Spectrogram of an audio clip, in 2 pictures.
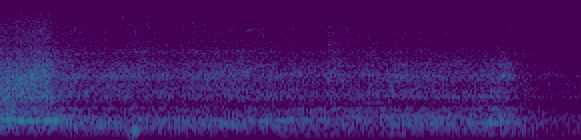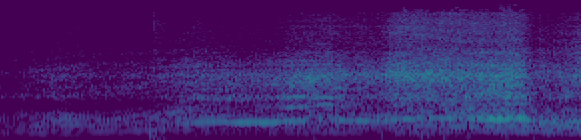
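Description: Dirt-track race cars roar around Lebanon Midway Speedway with a lap and a half left, engines revving and swelling as the field passes, a continuous loud growl rising and falling through the clip.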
